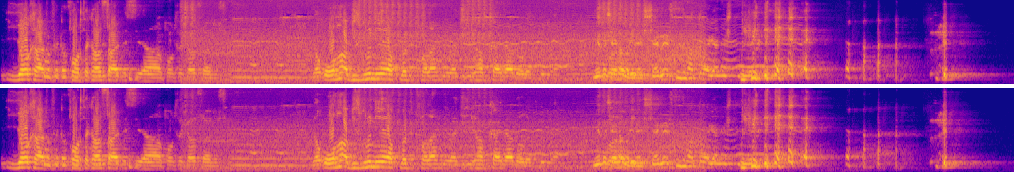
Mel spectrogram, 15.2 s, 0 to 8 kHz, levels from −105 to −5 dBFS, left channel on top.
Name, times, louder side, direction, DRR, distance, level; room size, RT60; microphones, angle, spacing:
voice 1, 0.0-0.7 1.1-3.5 4.7-8.4 9.1-9.6 11.1-12.2 14.0-14.2, equal, ahead, 1.0 m, -24 dB
voice 2, 0.6-1.0 1.4-1.6 7.5-7.9 8.9-11.5 12.7-13.2 14.1-14.2, left 1 dB, 40° left, 2.1 m, -27 dB
sound 1, 1.4-2.0 2.3-2.8 3.1-12.2 12.4-12.5 12.8-12.9, left 4 dB, 60° left, 1.6 m, -38 dB
sound 2, 2.7-10.6, left 6 dB, 80° left, 1.0 m, -36 dB
28.0 x 21.0 x 9.9 m
head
